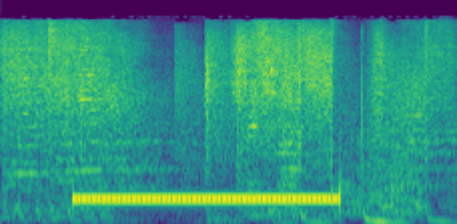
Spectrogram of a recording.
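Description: A telephone ringing tone on a call: one steady, mid-pitched electronic tone lasting about two seconds, standing clearly above low background noise, followed by a few dull thuds.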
